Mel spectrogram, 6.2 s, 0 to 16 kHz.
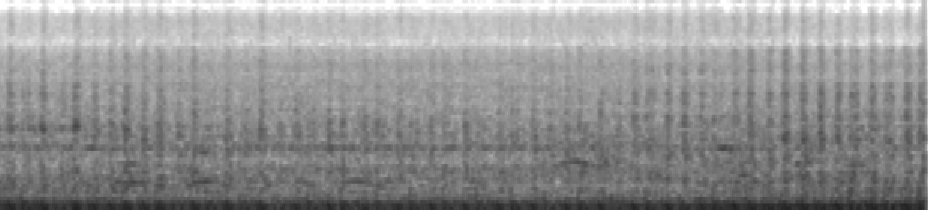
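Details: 1961 Chrysler Newport big-block V8, first start after sitting for years: deep, strong rumble with an even lope and no knocks or rattles; the engine idles healthily.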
